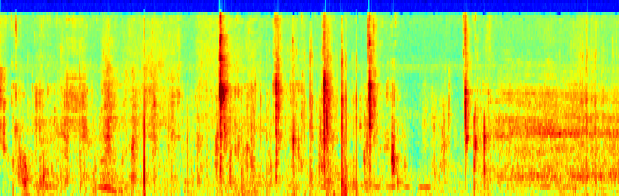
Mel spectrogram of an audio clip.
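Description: A person chewing and biting food close to the microphone: irregular wet mouth clicks and crunches, several a second.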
